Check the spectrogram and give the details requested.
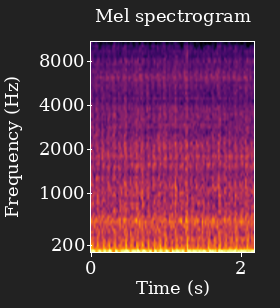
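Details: Yamaha Y15/Y16 motorcycle idling: steady low idle with dull knocking on each beat, silent when the clutch lever is pulled; worn clutch housing with free play, balancer also suspected as a wear item.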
